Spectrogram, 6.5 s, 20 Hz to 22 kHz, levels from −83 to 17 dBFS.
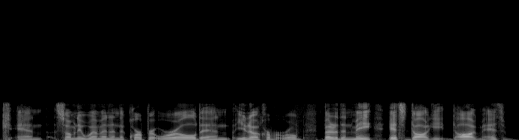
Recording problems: high frequencies cut off; noticeable; nothing above 5.5 kHz

